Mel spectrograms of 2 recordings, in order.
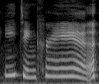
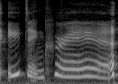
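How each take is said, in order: First: Put-on high, slow toddler voice; a hint of a little kid; imitating toddler. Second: Put-on high, slow little-kid echo; lightly voiced small child; imitating toddler. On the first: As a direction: mimic a toddler's slow reply. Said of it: "she just went". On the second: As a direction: copy the toddler's slow words.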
